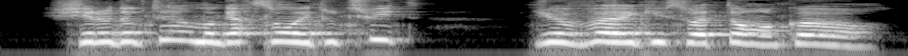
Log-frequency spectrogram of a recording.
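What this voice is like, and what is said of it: Loud, feigned charitable emotion. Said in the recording (French): “il prononça très haut, avec un accent de charitable émotion”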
